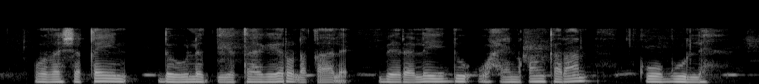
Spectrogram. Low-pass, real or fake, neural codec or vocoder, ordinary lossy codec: 5.4 kHz; fake; vocoder, 44.1 kHz, 128 mel bands, Pupu-Vocoder; none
